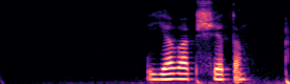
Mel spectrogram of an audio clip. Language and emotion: Russian, neutral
